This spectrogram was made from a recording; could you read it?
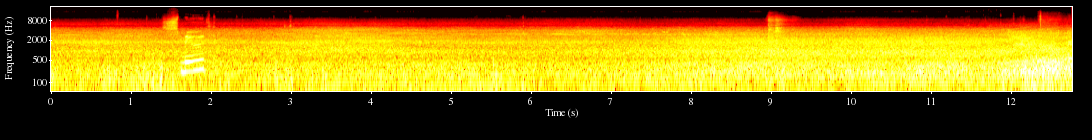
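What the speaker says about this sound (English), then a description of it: "Got a 737 landing." A Boeing 737 jet landing at Dulles airport, a steady broadband roar that builds gradually toward the end, with a brief voice speaking near the start.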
